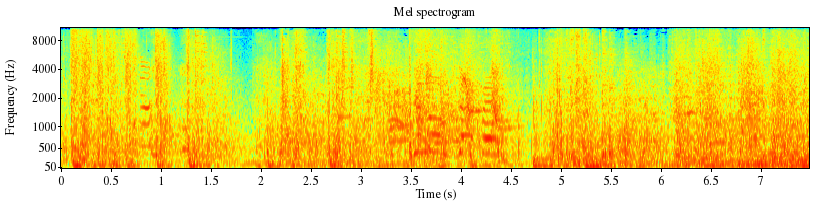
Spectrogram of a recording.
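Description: Gunfire in a video game scene: a rapid fusillade of gunshots, many sharp cracks and booms firing in quick succession without pause, loud and dense across the whole stretch, with voices partly audible beneath the barrage.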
